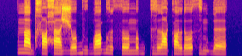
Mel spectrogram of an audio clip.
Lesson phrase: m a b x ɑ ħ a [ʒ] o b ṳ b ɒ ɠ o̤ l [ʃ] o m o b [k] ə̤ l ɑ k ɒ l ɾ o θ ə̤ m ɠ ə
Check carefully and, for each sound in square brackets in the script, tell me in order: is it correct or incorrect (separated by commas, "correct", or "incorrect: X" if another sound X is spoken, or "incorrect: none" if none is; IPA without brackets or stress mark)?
correct, incorrect: θ, correct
